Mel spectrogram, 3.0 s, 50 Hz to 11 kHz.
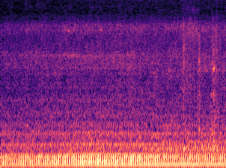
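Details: Ford Ranger 4.0 pushrod V6, five-speed in neutral, 128,000 miles, older weak battery: deep, even idle with a smooth steady rhythm and no knocks or misses; a healthy-running engine.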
